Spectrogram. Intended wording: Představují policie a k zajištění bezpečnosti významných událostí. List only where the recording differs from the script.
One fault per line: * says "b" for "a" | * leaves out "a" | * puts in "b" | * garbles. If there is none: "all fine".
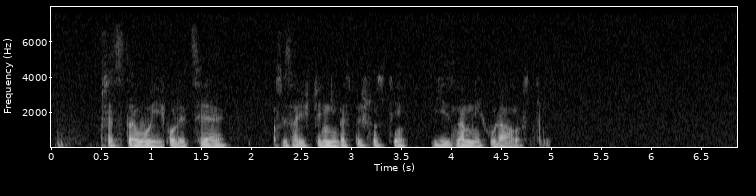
all fine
